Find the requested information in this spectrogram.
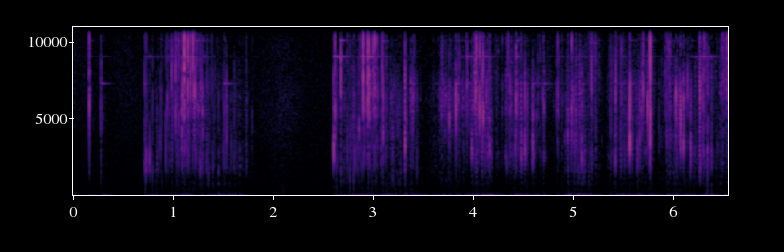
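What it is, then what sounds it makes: Textured glass shoe ornament being scratched. A small, solid, frosted textured-glass golf shoe ornament is held and then set upright on a table while long nails scratch its textured surface. Dense, bright scratchy bursts come in an uneven rhythm over a low rumble, easing into a quieter stretch around the two-second mark before resuming more strongly until the end.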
